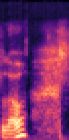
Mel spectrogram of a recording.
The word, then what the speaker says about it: Lo: first dot is Lo, it's pronounced Lo.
